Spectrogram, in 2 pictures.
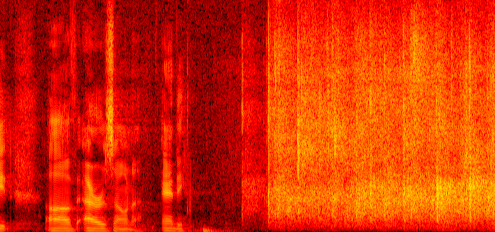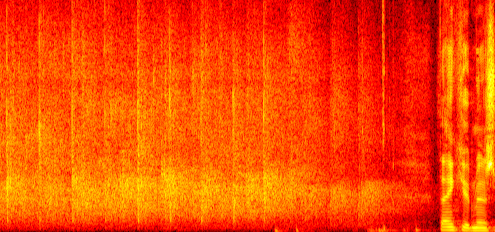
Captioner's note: applause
